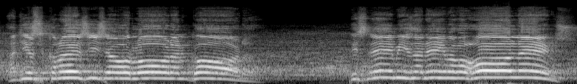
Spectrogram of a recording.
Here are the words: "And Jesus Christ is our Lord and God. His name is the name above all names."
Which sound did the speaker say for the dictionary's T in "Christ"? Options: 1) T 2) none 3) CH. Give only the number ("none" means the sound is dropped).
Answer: 2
